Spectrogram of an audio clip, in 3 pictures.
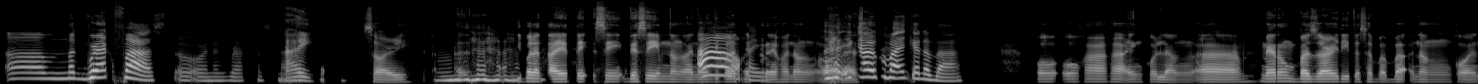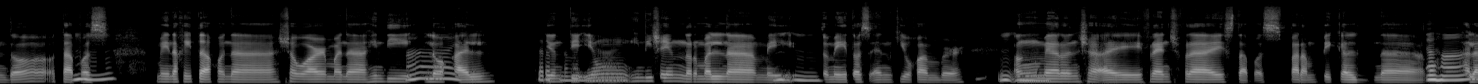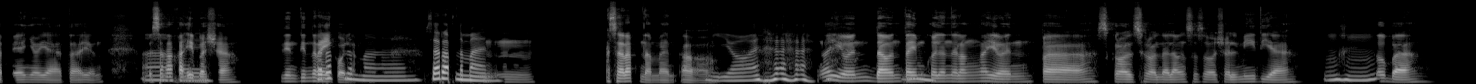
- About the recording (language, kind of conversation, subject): Filipino, unstructured, Ano ang palagay mo tungkol sa labis na paggamit ng midyang panlipunan sa mga libangan?
- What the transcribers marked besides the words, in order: laugh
